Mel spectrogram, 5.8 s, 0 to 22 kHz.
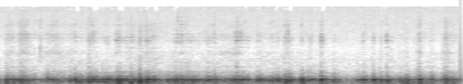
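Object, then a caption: Perforated metal microphone grille. Fingertips and short nails of both hands scratch the perforated metal mesh grille of a white Blue Yeti microphone with a hollow head. The result is a dense, continuous patter of scratchy rubbing that sounds low and muffled, with a steady hum-like tone around 200 Hz and almost nothing bright above.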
